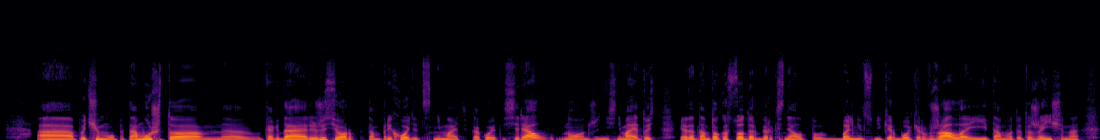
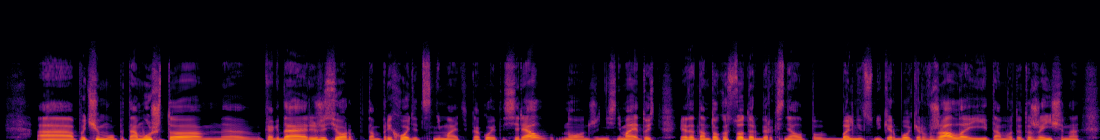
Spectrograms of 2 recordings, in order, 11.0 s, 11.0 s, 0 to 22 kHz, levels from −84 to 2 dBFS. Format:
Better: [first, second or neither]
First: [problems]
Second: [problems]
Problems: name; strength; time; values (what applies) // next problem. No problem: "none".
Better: second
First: muffled; slightly; fading above 2 kHz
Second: none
